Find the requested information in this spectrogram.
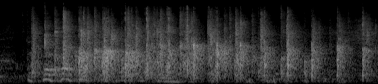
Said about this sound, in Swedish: En liten välkomstapplåd vill jag höra först.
